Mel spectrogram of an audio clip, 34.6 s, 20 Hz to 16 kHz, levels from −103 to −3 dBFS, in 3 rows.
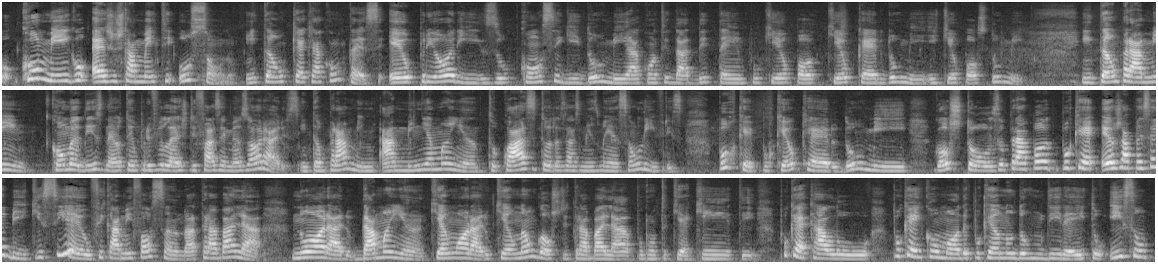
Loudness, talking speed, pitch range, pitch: -24 LUFS, 190 wpm, 180-240 Hz, 205 Hz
